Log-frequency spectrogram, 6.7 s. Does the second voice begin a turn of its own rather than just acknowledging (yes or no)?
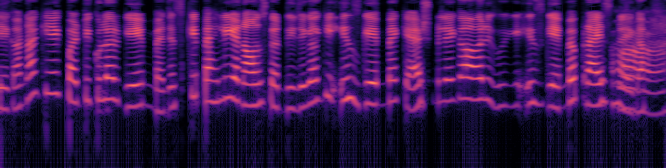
no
